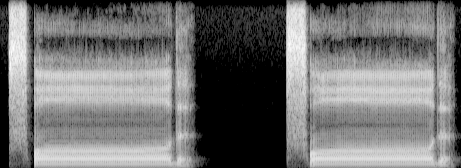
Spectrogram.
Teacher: سین باریک ادا کیا جاتا ہے جبکہ صاد موٹا ادا کیا جاتا ہے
